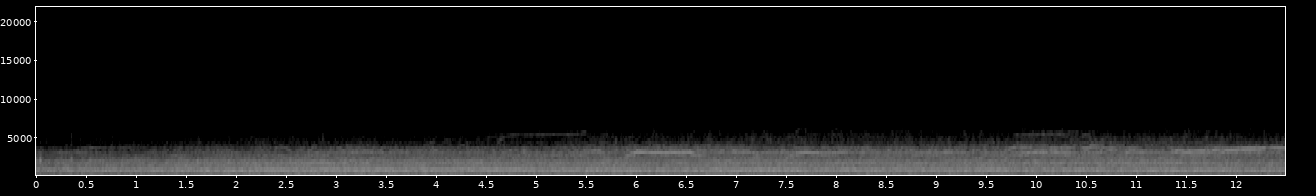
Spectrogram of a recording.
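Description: Yankee Stadium baseball crowd during a 1999 American League Division Series playoff game between the Rangers and Yankees, a steady, dense roar of many voices and cheering that holds loud and even throughout.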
